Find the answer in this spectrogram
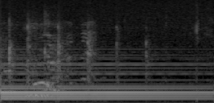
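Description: Background instrumental music in a pause of speech: a held keyboard chord slowly fading away, with faint ticks.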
